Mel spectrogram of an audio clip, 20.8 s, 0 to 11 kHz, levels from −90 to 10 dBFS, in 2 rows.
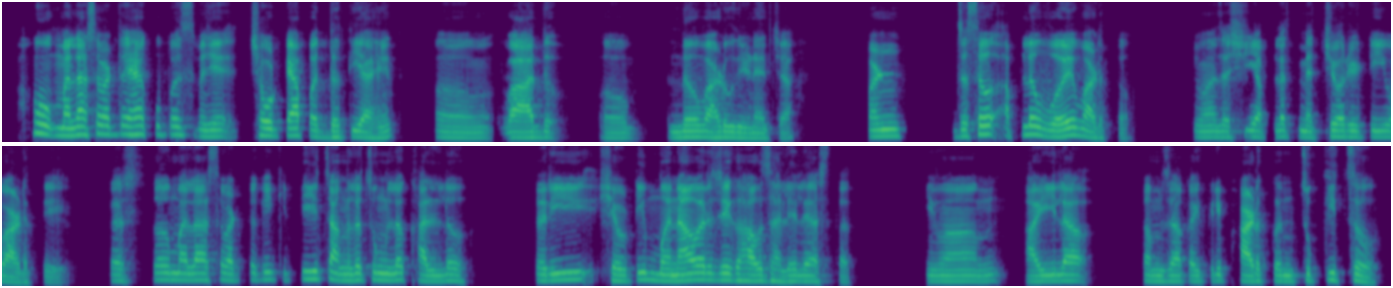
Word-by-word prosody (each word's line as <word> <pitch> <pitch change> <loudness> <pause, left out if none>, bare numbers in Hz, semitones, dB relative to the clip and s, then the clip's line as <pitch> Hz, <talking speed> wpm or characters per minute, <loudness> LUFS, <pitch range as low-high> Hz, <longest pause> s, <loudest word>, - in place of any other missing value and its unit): हो, 225 -3 +2
मला 175 +2 +6
असं 190 +3 +1
वाटतं, 200 0 +1
ह्या 195 +1 +7
खूपच 190 -1 -4
म्हणजे 150 -2 0 0.2
छोट्या 170 0 +5
पद्धती 135 0 -1
आहेत 125 +2 0 0.3
अ, 135 - -8 0.5
वाद 130 0 +4 0.4
अ, 120 0 -7 0.3
न 125 +1 -2
वाढू 130 -1 +2
देण्याच्या. 115 -2 -3 0.6
पण 155 +1 +4 0.5
जसं 155 +7 +4
आपलं 195 +1 +1
वय 145 +4 +7
वाढतं 170 -3 -1 0.5
किंवा 135 0 -3
जशी 135 +2 -2
आपल्यात 145 +1 -4
मॅच्युरिटी 140 +1 -1
वाढते, 115 -2 -2 0.4
तसं 145 +4 -4
मला 155 0 +2
असं 155 +1 -4
वाटतं, 155 +2 -3
की 170 +1 -3
किती 170 +4 -2
चांगलं-चुंगलं 160 0 +2
खाल्लं 135 -1 -1 0.6
तरी 150 +2 +2 0.3
शेवटी 145 +3 -1
मनावर 150 +4 +6
जे 160 - +6
घाव 145 -2 +2
झालेले 135 -1 -2
असतात, 130 -1 -5 0.6
किंवा 130 -1 -2 0.6
आईला 140 +2 +3 0.5
समजा 130 -1 -1
काहीतरी 130 +2 -5
फाडकन 135 0 +3
चुकीचं 145 -3 -3
140 Hz, 135 wpm, -25 LUFS, 130-160 Hz, 0.6 s, ह्या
